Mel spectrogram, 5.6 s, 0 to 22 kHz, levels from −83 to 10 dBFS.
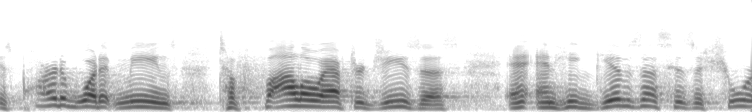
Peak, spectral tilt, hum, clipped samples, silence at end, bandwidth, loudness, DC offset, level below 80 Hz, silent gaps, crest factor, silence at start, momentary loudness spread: -6 dBFS; -10.5 dB/octave; none; under 0.1%; 0 s; 4.8 kHz; -23 LUFS; under 0.1%; -86 dBFS; none; 16 dB; 0 s; 14 LU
